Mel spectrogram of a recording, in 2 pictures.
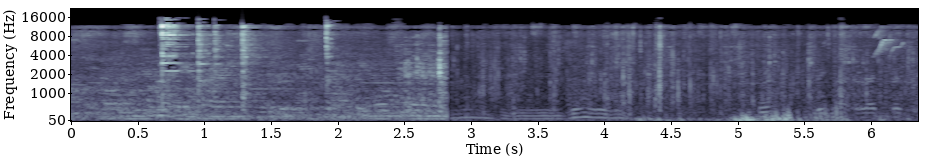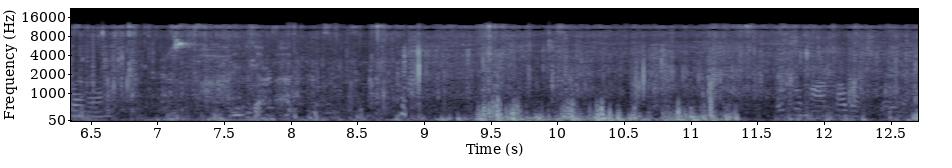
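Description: Café chatter with cutlery clinking on plates for the first few seconds. Then, after a sudden cut, a quieter outdoor sound with wind gusting against the microphone in low rumbling surges, once about five seconds in and again near the end.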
